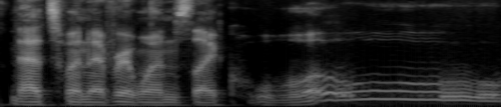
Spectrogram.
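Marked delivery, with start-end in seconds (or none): 1.2-2.5 soft, very high drawn-out reaction; mock astonishment. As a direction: imitate onlookers stunned by a shove. Acting everyone reacting to a shove.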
